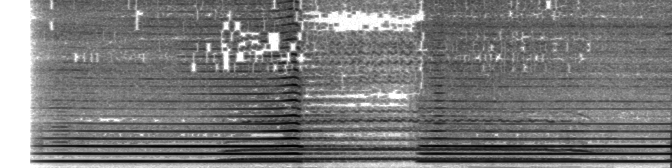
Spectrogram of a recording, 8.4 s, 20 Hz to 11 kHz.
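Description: Two conch shells blown in long, overlapping blasts at two different pitches. The higher note swoops up into place a few seconds in. The lower note breaks off just before 4 s and starts again a little past 5 s, so the sound never stops.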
